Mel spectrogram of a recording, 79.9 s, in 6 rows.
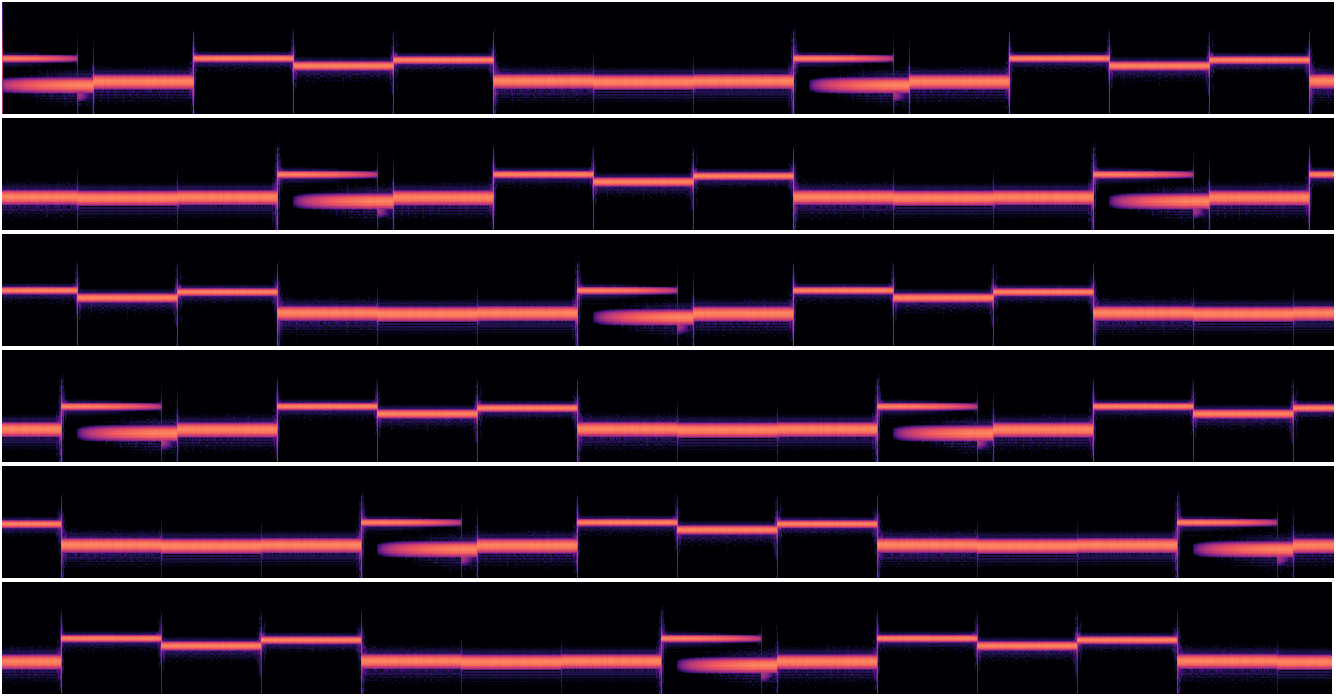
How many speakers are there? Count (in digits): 0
